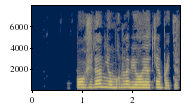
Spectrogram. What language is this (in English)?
Uzbek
